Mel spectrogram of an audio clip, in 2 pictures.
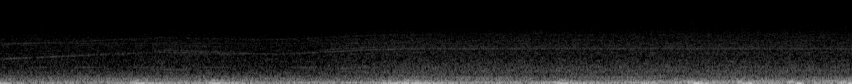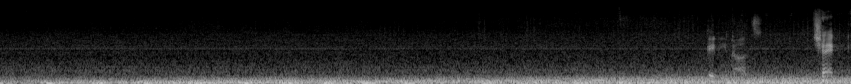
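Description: Airliner engines in the X-Plane 12 flight simulator spooling up to takeoff power, a steady deep roar that builds and swells over the clip, with a rising whine and faint clicks near the end.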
